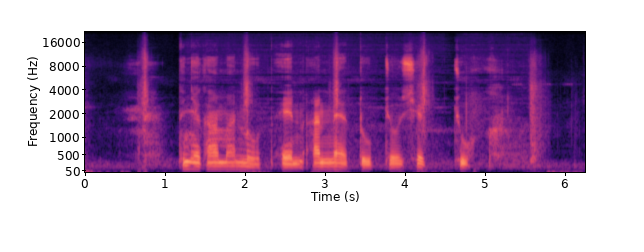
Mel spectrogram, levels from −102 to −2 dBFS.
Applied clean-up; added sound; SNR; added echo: none; Rattle; 12 dB; none.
